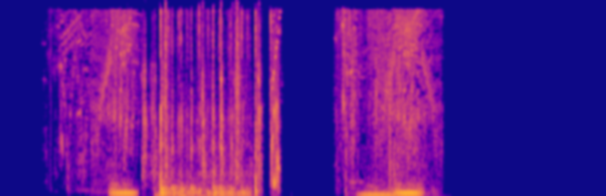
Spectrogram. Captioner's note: electronic dinging and typewriter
